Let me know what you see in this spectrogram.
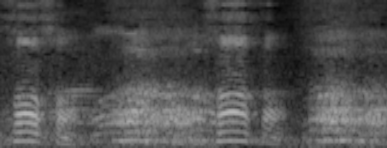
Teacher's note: খ এমনও না, আবার খা এটাও না, দুইটার মাঝখানে খ খ খ খ। মুখটা খুলতে হবে।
